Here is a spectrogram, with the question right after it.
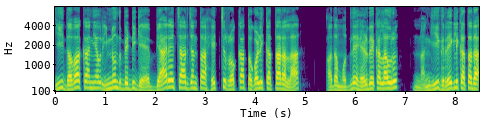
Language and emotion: Kannada, angry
